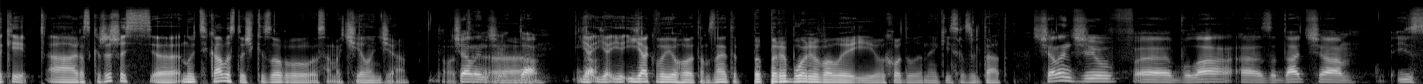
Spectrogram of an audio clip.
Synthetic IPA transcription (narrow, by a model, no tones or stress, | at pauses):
okʲejɐrɔskɐʒɪʃɔsʲnut͡sʲi̥kɑʋɛst̪ɔt͡ʃkɪzɔɾʊ̰sɑ̰mʔɛ̰t͡ʃɛlˠenʲd͡ʒɐ̰ | ɔ̰tt͡ʃɛlˠenid̪a | j̰ja̰ʔijɐkʋɪjɔɦɔt̪ɑmznɑjet̪ɛpeɾebɔɾʲʊʋɐlˠɪiʋɪxɔd̪ɪlˠɪnɐjɐkʲisʲrezʊlʲt̪ɑt̪ɪ̥ | t͡ʃɛlˠenʲd͡ʒiwbʊlˠɑzɐd̪ɑt͡ʃʲɐ | iz̥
